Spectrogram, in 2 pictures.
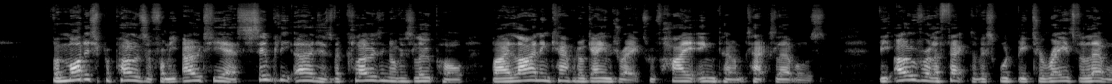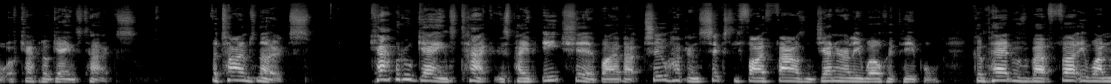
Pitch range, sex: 130-170 Hz, male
